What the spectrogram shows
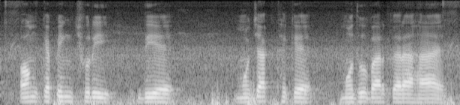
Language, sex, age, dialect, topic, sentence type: Bengali, male, 18-24, Jharkhandi, agriculture, statement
